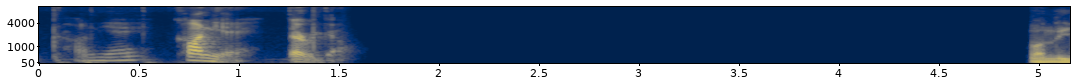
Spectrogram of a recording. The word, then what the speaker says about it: Kanye: Heath Ledger was in the screenshot starts with Kane Kanye West. Why can't I say his name that right? Kanye. Kanye.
